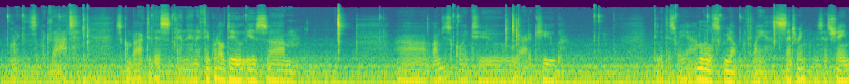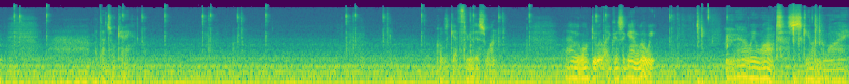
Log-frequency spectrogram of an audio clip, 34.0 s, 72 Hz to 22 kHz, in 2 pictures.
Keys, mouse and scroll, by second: 1.7 KP_1, 9.1-10.4 drag, 10.4 shift+a, 13.5-15.6 drag, 15.6 s, 18.0-19.8 drag, 19.8 middle click, 20.4-22.2 drag, 22.2 middle click, 22.4-24.2 drag, 24.2-25.5 middle drag, 25.5-27.4 drag, 27.6-29.4 drag, 29.4-31.0 middle drag, 31.0 KP_3, 32.9 s.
